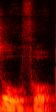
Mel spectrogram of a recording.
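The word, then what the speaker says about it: Althorp: England that has two official pronunciations according to the BBC and it's almost as if he bowed to the pressure eventually and began referring to it as all Thorp himself and all Thorp is very much what I go with dayto day because it's that's how it's how it looks and how it should sound uh ult trp is going back a few centuries and there was an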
